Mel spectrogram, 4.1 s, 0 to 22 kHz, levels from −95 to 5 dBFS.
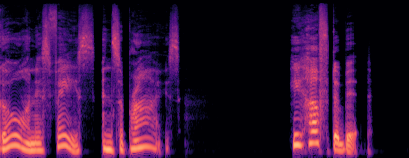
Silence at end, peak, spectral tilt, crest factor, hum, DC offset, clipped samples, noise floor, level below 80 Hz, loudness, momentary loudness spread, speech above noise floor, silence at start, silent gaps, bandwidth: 0.5 s; -4 dBFS; -6 dB/octave; 18 dB; none; under 0.1%; under 0.1%; under -90 dBFS; -78 dBFS; -21 LUFS; 13 LU; over 69 dB; 0 s; none; 18.5 kHz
